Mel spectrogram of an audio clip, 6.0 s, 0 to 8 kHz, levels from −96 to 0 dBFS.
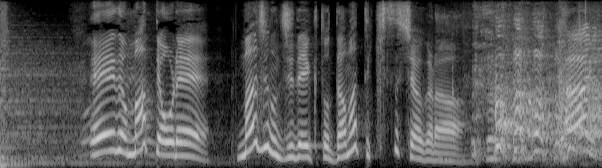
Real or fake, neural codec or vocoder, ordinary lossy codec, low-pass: real; none; none; none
